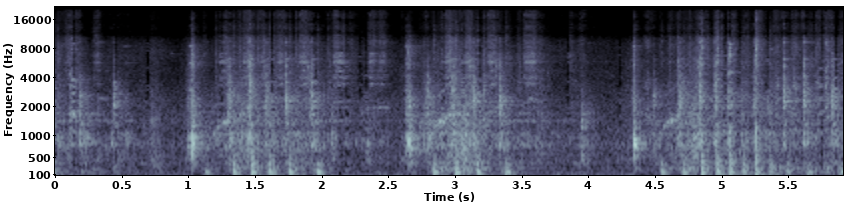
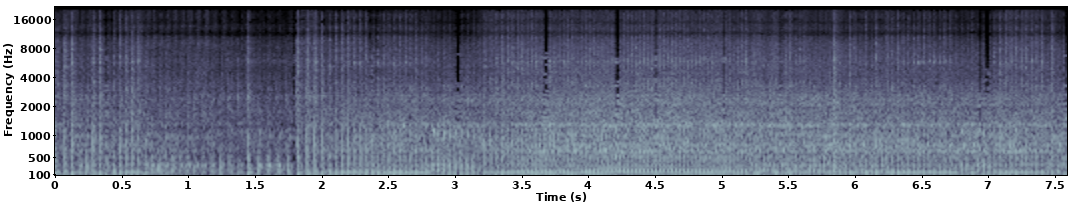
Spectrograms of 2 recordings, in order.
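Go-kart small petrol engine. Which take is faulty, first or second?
first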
